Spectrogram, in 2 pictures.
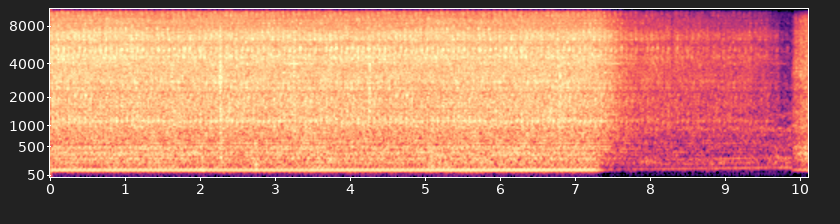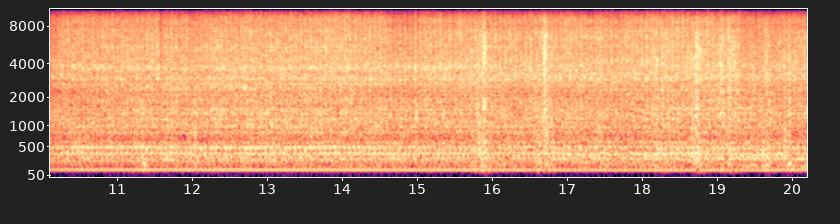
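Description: Light aircraft's piston engine and propeller droning steadily in flight. A third of the way in the drone drops to a muffled, much quieter hum for about two and a half seconds, then cuts back in at full strength.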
